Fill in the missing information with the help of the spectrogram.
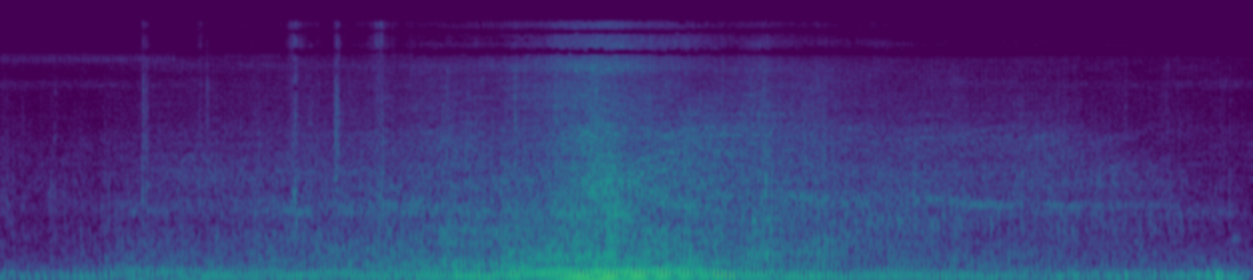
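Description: A motorbike passing close by, growing louder to a peak about halfway through and then fading away.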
